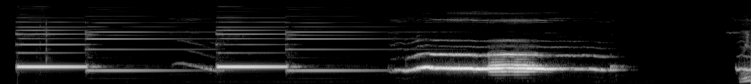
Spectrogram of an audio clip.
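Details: A dog being taught to howl answers a two-note doorbell chime rung twice with a drawn-out howl that climbs and holds a quavering tone, then a brief bright sound at the end.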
